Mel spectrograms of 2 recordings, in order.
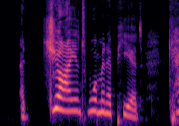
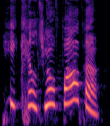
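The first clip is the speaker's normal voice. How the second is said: high fairy voice, louder warning; 10 semitones higher, 5 dB louder than usual. A narrator's reading. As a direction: drop the news like a fairy. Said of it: "warned the fairy".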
